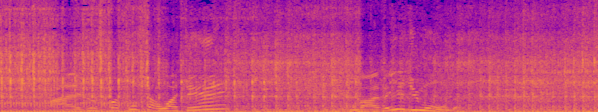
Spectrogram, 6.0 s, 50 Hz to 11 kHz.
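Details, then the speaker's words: Airsal XT77 moped two-stroke, first test after fitting larger reed-valve intake box, idle raised: steady, even low burble with no hunting or stalling; idles smoothly and stably. "tout cas c'est stable il va pas l'air d'avoir de plus d'air"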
